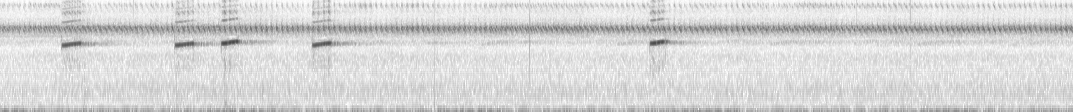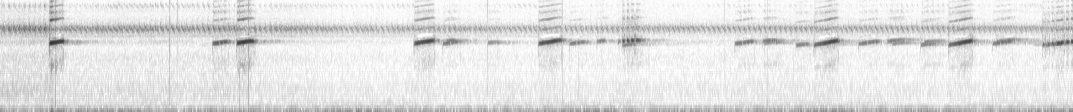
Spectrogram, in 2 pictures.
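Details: A Florida spring peeper chorus gives sharp, rising peeps over a steady high ringing. The occasional rapid trills indicate mating activity. The species is heard in winter and early spring.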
